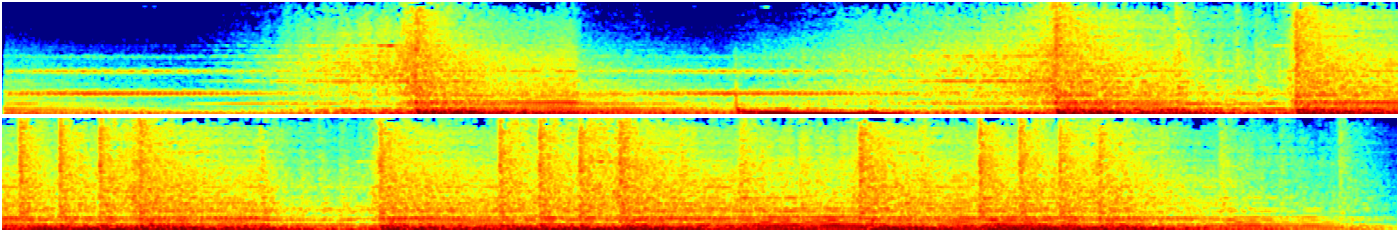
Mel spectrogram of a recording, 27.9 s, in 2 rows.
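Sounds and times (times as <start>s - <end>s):
background music ringtone: 0.0s - 27.8s.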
